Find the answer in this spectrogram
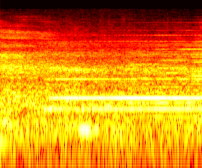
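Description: Accordion playing sustained, held chords, with new notes entering about half a second in.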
